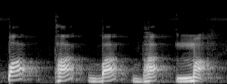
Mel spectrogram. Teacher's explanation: दोनों ओंठों का ही प्रयोग होगा, जीभ का प्रयोग होगा ही नहीं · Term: ओष्ठ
